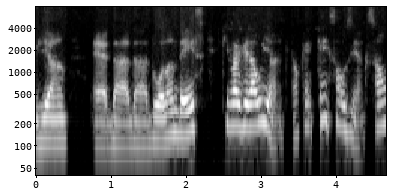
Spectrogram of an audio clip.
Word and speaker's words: Jan: se chamavam Jan, né, em português João, pronunciado Jan.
